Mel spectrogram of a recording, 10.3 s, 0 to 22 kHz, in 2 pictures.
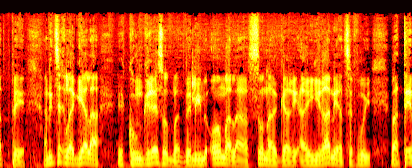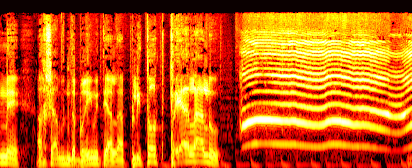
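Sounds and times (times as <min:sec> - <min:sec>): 
speech: 0:00.0 - 0:08.3
baby crying: 0:08.1 - 0:10.2.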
